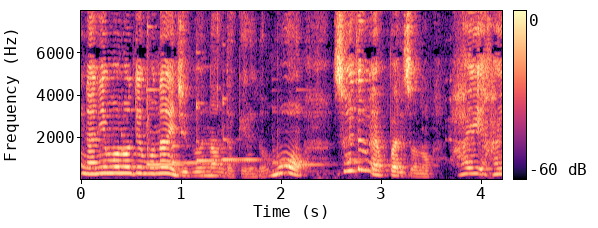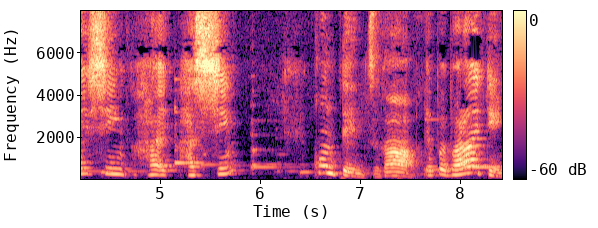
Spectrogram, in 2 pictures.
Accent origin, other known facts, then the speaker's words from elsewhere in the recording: Shinjuku, Tokyo, Japan; 私たちは新宿の神楽坂の生まれ育ちで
